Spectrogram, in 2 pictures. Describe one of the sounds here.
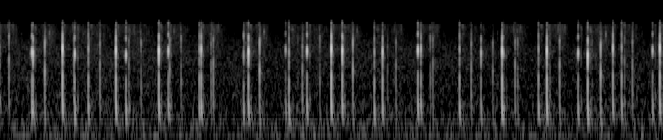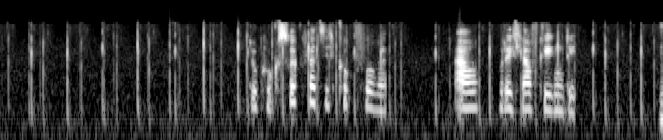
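Footsteps run quickly and steadily over grass and gravel.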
